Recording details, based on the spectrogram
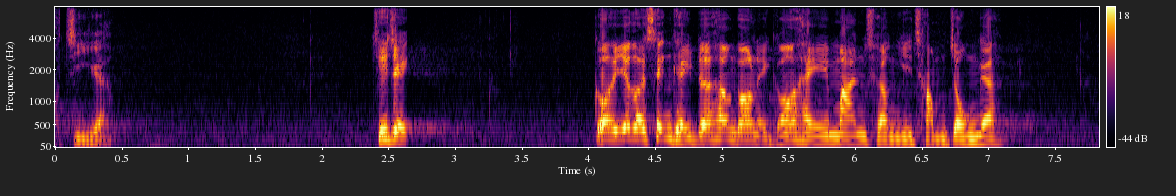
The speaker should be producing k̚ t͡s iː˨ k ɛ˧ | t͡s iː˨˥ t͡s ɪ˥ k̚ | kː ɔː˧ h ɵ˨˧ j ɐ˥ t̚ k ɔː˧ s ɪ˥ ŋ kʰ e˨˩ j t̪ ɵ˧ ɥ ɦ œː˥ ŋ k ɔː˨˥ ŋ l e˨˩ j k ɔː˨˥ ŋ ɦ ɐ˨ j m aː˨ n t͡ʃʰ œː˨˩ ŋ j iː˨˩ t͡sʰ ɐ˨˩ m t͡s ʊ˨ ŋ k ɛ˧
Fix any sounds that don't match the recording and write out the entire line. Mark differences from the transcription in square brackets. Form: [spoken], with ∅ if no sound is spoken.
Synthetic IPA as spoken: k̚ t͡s iː˨ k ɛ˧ | t͡s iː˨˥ t͡s [ɪ˨] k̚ | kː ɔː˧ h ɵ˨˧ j ɐ˥ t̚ k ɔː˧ s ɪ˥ ŋ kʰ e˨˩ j t̪ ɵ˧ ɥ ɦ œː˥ ŋ k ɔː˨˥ ŋ l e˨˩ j k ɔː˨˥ ŋ ɦ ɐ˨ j m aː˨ n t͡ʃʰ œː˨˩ ŋ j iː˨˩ t͡sʰ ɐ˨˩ m t͡s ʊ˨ ŋ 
